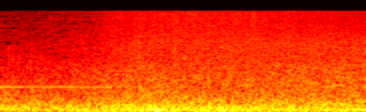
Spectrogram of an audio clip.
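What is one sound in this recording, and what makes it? Heavy rain and wind rush steadily.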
